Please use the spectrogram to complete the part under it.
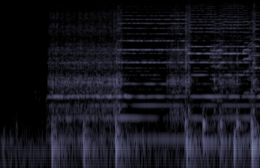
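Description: Bagpipes start up and play loudly outdoors.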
